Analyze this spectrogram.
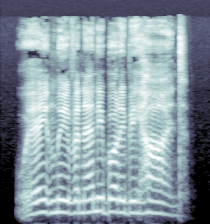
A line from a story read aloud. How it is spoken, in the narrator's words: the old man replied gruffly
